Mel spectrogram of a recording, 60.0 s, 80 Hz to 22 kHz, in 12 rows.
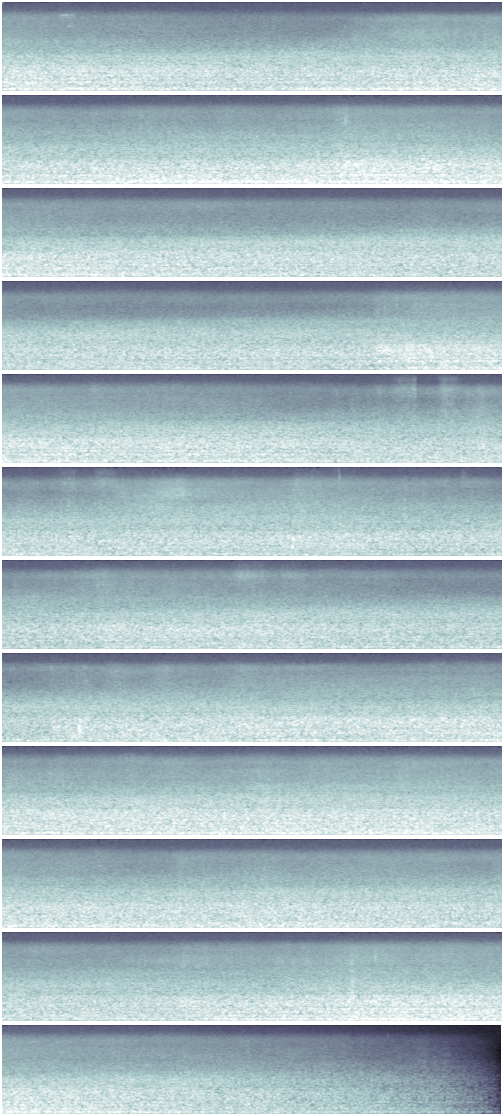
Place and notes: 正義休閒漁業區, Jinhu Township - At the beach
Sound of the waves, At the beach
Zoom H2n MS+XY
金門縣 (Kinmen), 福建省, Mainland - Taiwan Border, 3 November 2014, ~17:00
